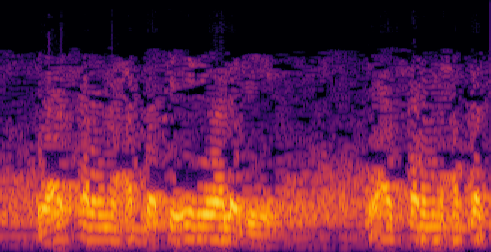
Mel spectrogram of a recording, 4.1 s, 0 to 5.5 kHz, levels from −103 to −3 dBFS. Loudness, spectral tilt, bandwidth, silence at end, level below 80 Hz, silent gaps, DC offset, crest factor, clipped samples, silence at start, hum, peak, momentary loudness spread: -22 LUFS; -13 dB/octave; 3.1 kHz; 0 s; -64 dBFS; none; under 0.1%; 14 dB; under 0.1%; 0 s; none; -8 dBFS; 15 LU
